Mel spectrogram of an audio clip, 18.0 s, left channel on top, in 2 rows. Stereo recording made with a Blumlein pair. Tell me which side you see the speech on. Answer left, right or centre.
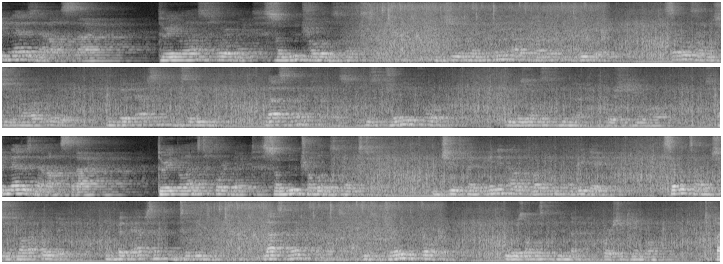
right.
